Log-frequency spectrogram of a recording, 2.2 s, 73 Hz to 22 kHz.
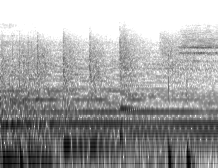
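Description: Post-punk band playing from a late-1980s cassette recording: electric guitar and bass hold sustained notes under a few scattered drum hits, in the closing bars of the song.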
